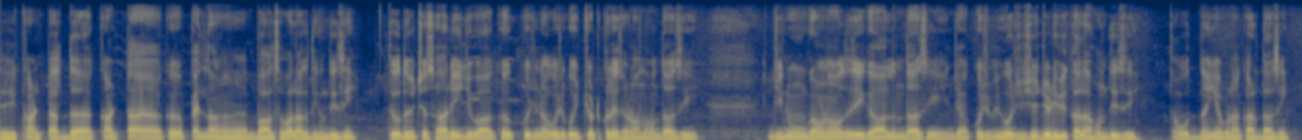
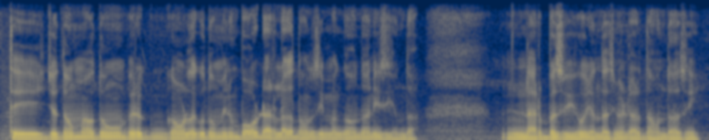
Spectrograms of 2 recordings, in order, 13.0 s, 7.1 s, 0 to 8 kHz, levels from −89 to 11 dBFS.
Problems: constant background noise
